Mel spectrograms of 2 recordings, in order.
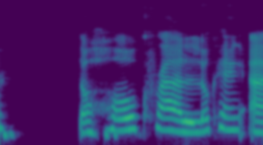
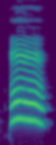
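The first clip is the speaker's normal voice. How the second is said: startled yelp; 13 semitones higher, 15 dB louder than usual. Real, not acted.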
